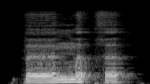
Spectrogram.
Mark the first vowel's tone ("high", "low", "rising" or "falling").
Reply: rising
